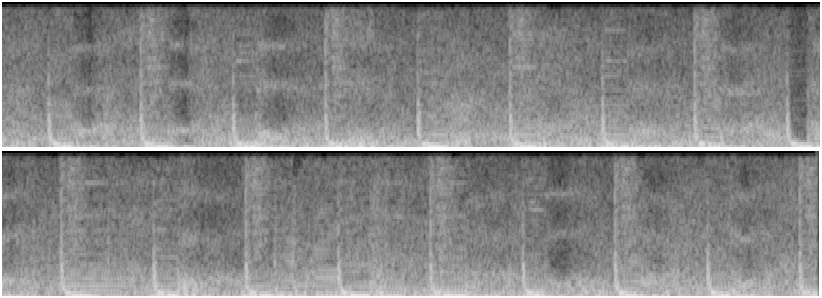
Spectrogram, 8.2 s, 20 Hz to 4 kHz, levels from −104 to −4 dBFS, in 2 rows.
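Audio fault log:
0.0–4.38 s, 4.7–5.3 s and 5.94–8.08 s: sound chopped by the voice detector. Within these spans the sound repeatedly drops out and is replaced by comfort noise: about 3.16 s, 0.46 s and 1.5 s in turn. This is likely caused by a sender-side detector switching transmission off and on. On a waveform, the sound's envelope gives way to flat, steady stretches of noise several times. On a spectrogram, those holes appear as uniform, featureless bands, cut off at 4 kHz like the rest of the G.711 call audio.
5.62–5.66 s: sound dropped by the voice detector. A 40 ms piece of sound is missing and steady comfort noise fills the gap. This is likely because the detector judged the sound to be background and paused transmission until it triggered again. On a waveform, it shows as a short, even-level notch in the envelope. On a spectrogram, it is a thin vertical slice where the structure of the sound disappears into smooth noise below 4 kHz.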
